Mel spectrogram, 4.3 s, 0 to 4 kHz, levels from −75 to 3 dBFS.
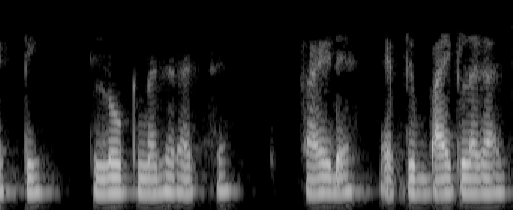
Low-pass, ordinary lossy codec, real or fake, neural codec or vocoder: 3.6 kHz; MP3, 16 kbps; real; none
